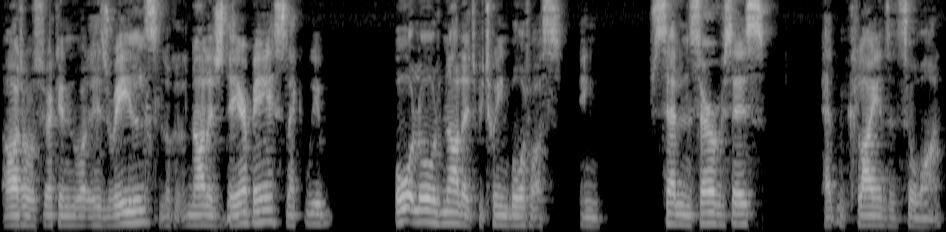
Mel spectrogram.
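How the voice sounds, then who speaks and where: A man's voice: mid-range voice, moderate pace, a little mellow. Rambling Irish man co-hosting a podcast. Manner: rambling, restarts sentences often. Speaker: podcast co-host. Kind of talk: casual podcast chat.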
